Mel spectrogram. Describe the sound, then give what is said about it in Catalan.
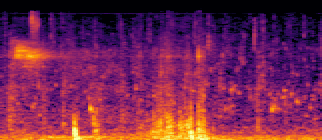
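Water runs in a faint, steady trickle, with a couple of soft splashes rising above the flow. “L'aigua, com corre l'aigua.”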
